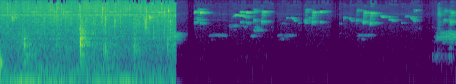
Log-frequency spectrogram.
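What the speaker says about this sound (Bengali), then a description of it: "আর এক পিট আমি লালচে করে ভেজে নিচ্ছি" Steady crackling sizzle of sago pakoras frying in oil for a few seconds, then it cuts off, leaving faint, scattered bird chirps in quiet.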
